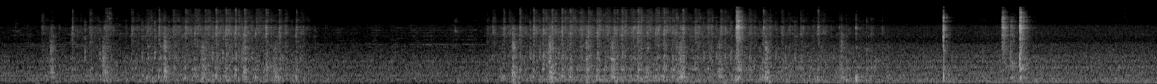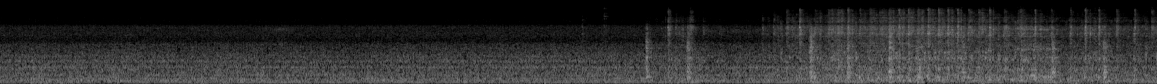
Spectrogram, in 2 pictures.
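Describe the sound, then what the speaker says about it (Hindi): A sewing machine stitches piping fabric for a blouse, running in three steady whirring bursts at close range, separated by pauses with scattered clicks and handling noises. "अब हमें पाइपिंग की सिलाई करनी है"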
